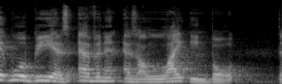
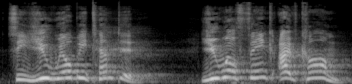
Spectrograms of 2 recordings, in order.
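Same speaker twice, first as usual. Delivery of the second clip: louder and much higher, pressing the warning; urgent preaching warning; 9 semitones higher, 7 dB louder than usual. Real, not acted. Preacher warns his hearers of deceivers, loud urgent call. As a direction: sound the alarm to the flock.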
